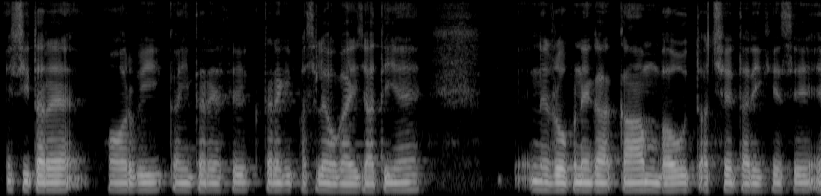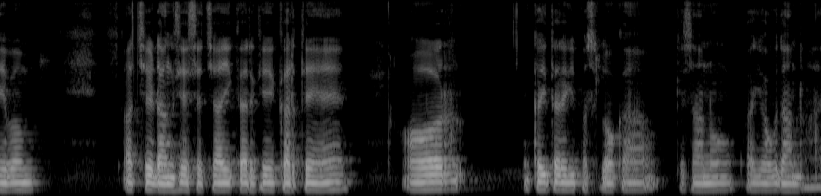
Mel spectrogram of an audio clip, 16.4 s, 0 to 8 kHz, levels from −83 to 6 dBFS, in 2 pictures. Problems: low volume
